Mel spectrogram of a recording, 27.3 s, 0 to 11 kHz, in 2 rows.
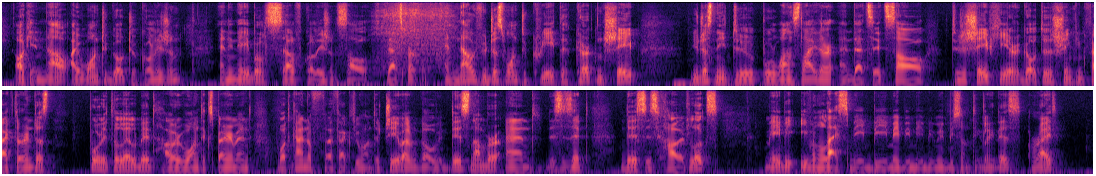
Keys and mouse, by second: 1.5 click, 3.3 click, 13.2-16.6 drag, 19.5 click, 20.7 shift+click, 21.7 click, 23.0 click, 23.4 click, 24.5 click, 26.2 click.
